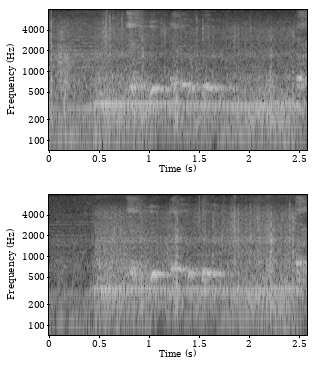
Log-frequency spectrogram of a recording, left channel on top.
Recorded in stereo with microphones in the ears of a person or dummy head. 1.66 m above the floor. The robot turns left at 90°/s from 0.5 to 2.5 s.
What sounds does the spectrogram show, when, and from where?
0.8 s a cough: 20° left (ahead or behind), 1.3 m; by 2.6 s 40° right (ahead or behind), 1.3 m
